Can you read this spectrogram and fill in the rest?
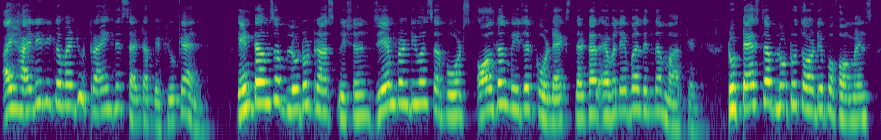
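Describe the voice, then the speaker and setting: Indian guy w a pretty high voice doing a scripted audio gear review.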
